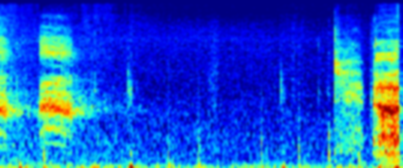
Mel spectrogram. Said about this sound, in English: Wow, the crows are loud.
